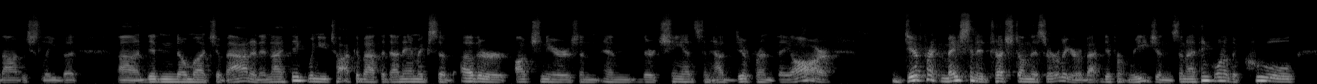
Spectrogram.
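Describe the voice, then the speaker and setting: Somewhat breathy, a man talks at a fairly quick pace. His pitch is medium, with ordinary variation. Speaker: auctioneer. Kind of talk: interview answer. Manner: thoughtful, relaxed, with filler words.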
